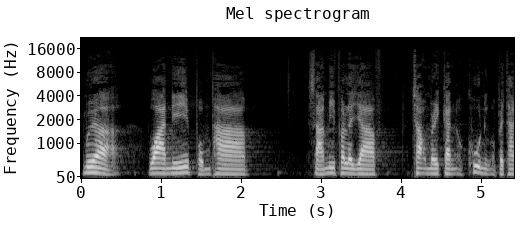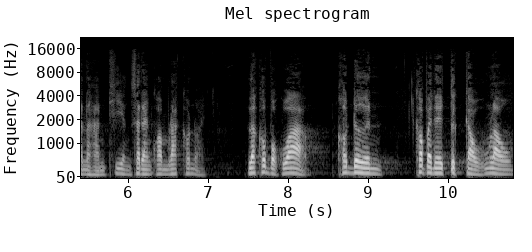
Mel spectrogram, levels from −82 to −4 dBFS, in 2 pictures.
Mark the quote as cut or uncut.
uncut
